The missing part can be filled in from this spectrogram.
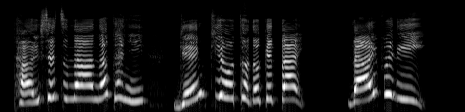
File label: Narration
